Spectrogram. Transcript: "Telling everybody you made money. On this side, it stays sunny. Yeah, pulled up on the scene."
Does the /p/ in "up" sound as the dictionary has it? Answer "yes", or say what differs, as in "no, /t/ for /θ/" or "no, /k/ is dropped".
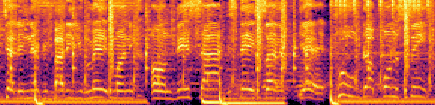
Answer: yes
